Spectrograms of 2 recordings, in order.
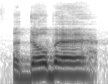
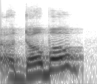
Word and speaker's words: adobo: from hatch and then some goya adobe how you say it baby oh i'm sorry goya adobo now we're going to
